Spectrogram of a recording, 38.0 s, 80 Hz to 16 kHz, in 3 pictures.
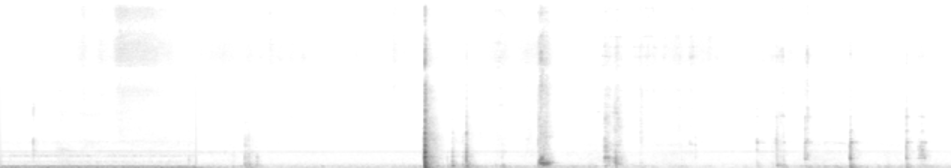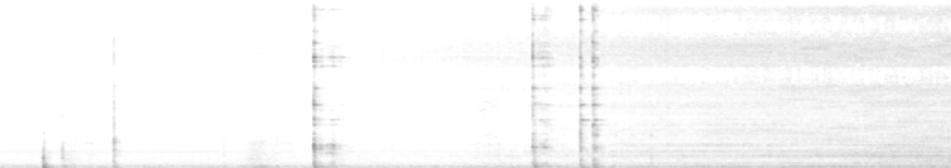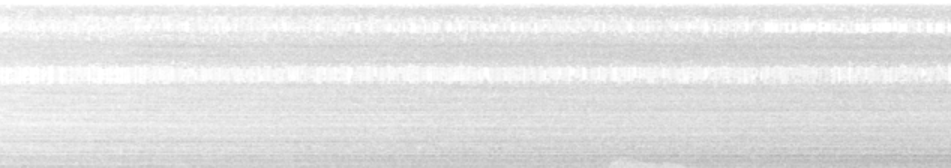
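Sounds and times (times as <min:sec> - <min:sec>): faint steady hiss: 0:13.0 - 0:38.0.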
